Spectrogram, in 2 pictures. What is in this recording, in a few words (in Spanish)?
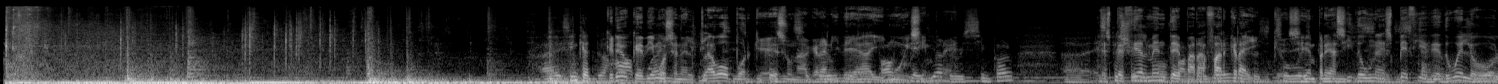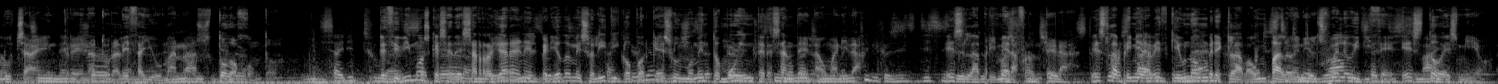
documental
